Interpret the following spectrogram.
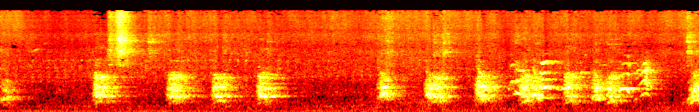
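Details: German Shepherd puppies at a kennel barking in short bursts, irregular yaps spaced roughly half a second to a second apart, some overlapping, with a few higher yips near the end; steady low background hum.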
